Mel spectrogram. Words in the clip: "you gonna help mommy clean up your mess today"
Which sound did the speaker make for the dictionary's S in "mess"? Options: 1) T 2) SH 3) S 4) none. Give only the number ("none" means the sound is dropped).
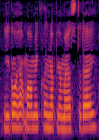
3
